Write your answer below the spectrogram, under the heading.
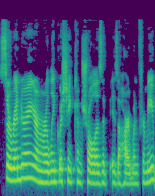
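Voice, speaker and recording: The recording is very clean with a silent background. A woman talks at a very fast pace with a fairly high pitch and fairly even intonation. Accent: American. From US South, Louisiana. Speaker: holistic nutritionist. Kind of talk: casual interview chat.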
